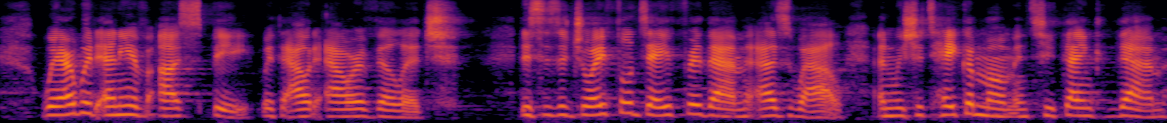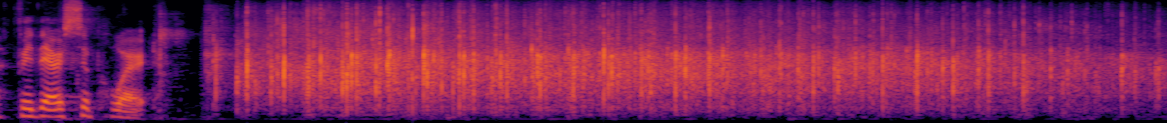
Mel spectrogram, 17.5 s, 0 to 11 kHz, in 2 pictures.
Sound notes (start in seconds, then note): 10.2 everyone applauding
